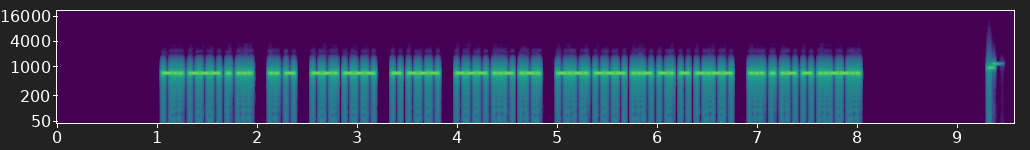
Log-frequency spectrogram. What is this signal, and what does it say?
Morse code, heard as a keyed tone, about 44 wpm, 700 Hz. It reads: DOES IT GO TO OUR COUNTY SEAT?
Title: Sentences from Top 1500 Words 45wpm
